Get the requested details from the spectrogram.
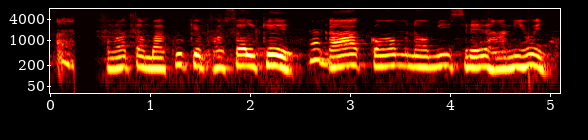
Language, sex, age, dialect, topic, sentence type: Magahi, male, 18-24, Western, agriculture, question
